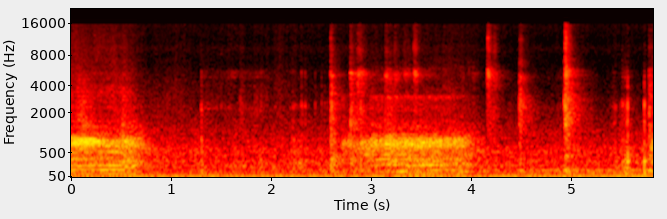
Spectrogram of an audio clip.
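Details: A friend's super loud, rough snores at the start and again mid-clip, with small clicks and room noise between; heavy snoring.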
